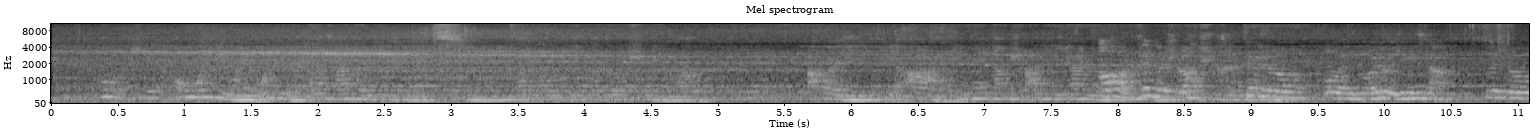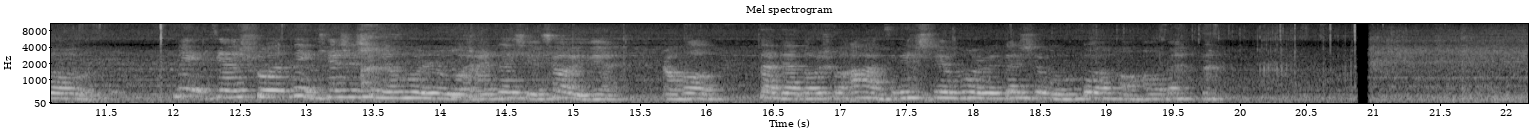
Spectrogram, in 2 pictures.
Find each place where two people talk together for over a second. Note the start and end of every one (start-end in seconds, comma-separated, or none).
7.8-9.2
